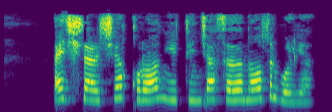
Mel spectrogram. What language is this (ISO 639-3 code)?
uzb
